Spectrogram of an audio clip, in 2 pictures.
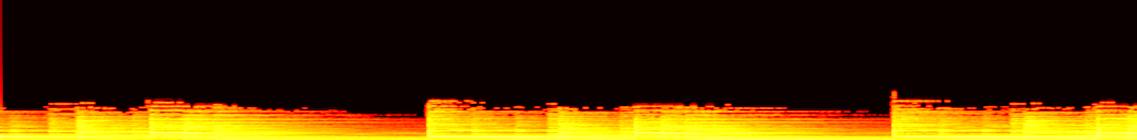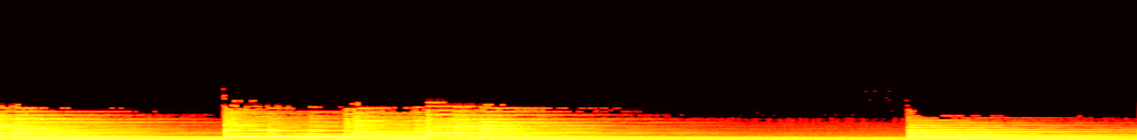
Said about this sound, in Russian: Но еще до войны с курантами на Спасской башне возникали проблемы.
